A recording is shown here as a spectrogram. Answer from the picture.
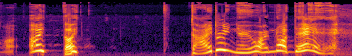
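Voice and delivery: tiny high-pitched insect voice; high squeaky cricket voice. Acted. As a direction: squeak out the order.

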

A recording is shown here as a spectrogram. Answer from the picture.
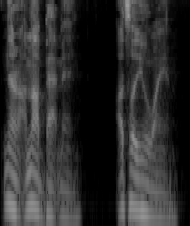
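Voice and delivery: normal talking voice

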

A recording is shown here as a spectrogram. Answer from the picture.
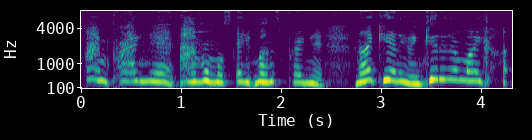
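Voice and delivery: high, loud, indignant outburst; angry rant. Retold or imitated. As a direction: vent the outrage of being boxed in. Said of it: "and I'm so mad".

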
